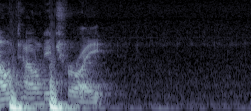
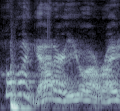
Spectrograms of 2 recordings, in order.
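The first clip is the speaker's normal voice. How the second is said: mock alarmed aunt; 10 semitones higher, 4 dB louder than usual.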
